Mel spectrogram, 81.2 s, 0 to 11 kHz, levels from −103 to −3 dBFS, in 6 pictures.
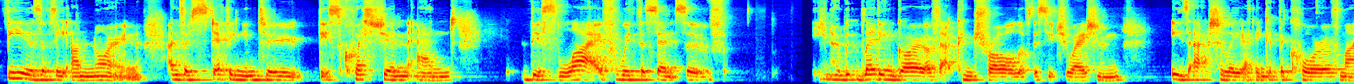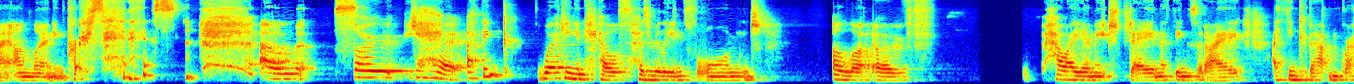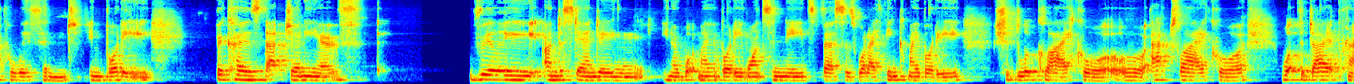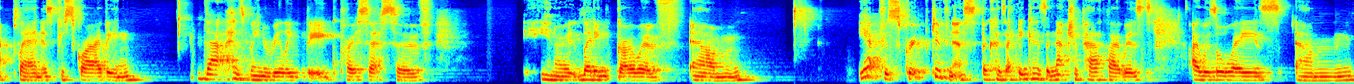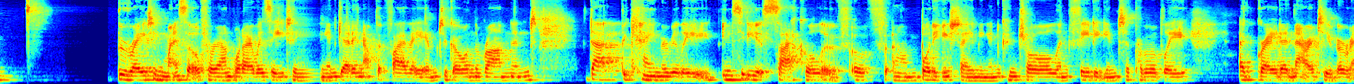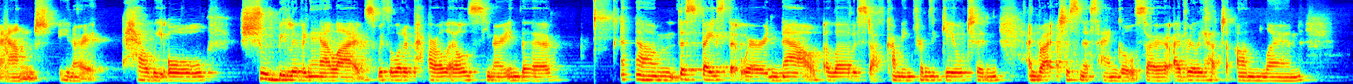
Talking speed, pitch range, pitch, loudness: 160 wpm, 150-170 Hz, 155 Hz, -16 LUFS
